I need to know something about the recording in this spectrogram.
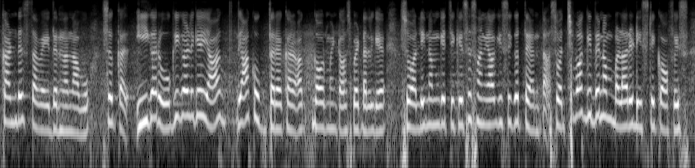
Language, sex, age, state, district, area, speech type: Kannada, female, 18-30, Karnataka, Bellary, urban, spontaneous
